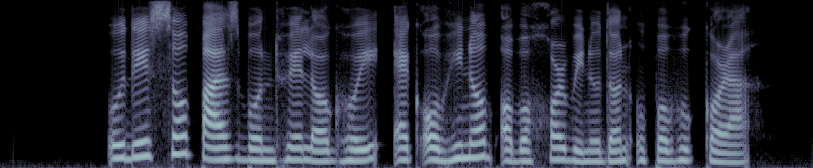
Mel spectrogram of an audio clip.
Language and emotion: Assamese, neutral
